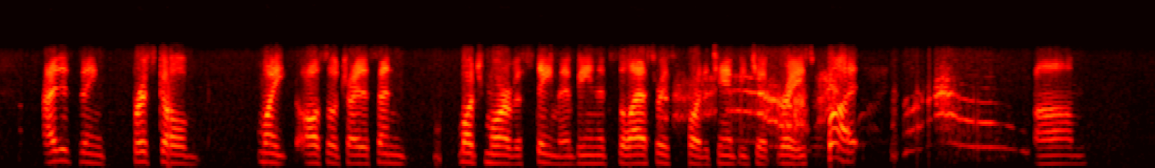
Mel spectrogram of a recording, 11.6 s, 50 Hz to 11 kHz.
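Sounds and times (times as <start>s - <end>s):
speech: 0.5s - 9.1s, 10.4s - 11.0s
unhappy cat meowing: 6.8s - 10.3s.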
